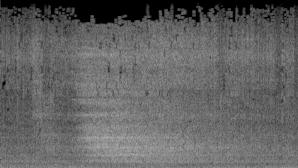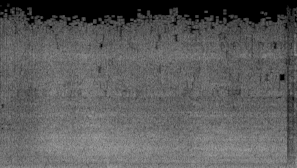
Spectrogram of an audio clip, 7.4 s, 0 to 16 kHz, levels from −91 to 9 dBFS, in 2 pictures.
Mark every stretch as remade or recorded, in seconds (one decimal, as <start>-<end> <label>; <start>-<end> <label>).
0.0-7.4 recorded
